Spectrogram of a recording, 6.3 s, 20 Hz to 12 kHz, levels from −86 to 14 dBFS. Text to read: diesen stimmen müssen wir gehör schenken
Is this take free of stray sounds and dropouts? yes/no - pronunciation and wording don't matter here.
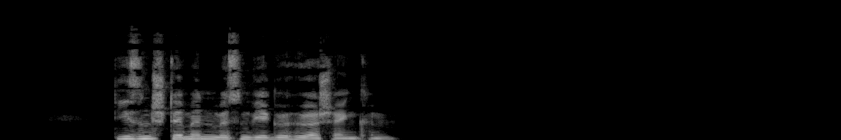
yes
